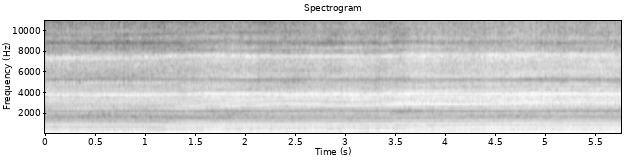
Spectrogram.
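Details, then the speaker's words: Small two-stroke idling with a steady, even buzz rising slightly in pitch after the low-speed mixture screw is turned back in to 1 1/8 turns: less four-stroking and less exhaust smoke, a smooth idle with the correct mixture. "can hear that the four stroking is decreased on it and we have a little less smoke coming out of the pipe"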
